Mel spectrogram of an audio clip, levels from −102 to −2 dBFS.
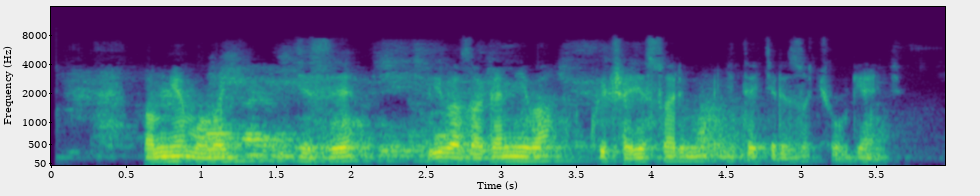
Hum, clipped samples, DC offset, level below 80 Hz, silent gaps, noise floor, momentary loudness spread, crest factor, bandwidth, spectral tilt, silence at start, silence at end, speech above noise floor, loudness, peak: none; under 0.1%; under 0.1%; -54 dBFS; none; -39 dBFS; 13 LU; 16 dB; 7.2 kHz; -8.5 dB/octave; 0.3 s; 0.4 s; 21 dB; -18 LUFS; -2 dBFS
